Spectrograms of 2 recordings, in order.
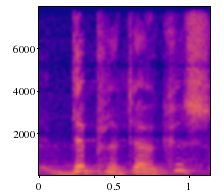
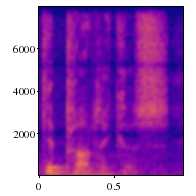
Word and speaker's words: Diplodocus: There are two ways of pronouncing its scientific name. It's either Diplodocus or Diplodocus.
